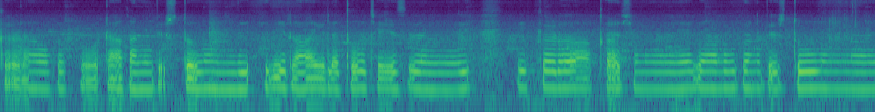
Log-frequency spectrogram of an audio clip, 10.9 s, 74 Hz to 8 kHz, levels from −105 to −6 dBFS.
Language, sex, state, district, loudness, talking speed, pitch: Telugu, female, Andhra Pradesh, Anantapur, -36 LUFS, 65 wpm, 200 Hz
